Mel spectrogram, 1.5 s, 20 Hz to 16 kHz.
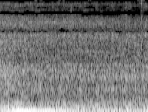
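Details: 2016 Dodge Ram with a Cummins 6.7L diesel, just started after replacing the turbo actuator for code U010C. No calibration was done; codes were cleared with no faults and no check engine light. Steady deep rumble with an even beat and no hunting; normal idle.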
